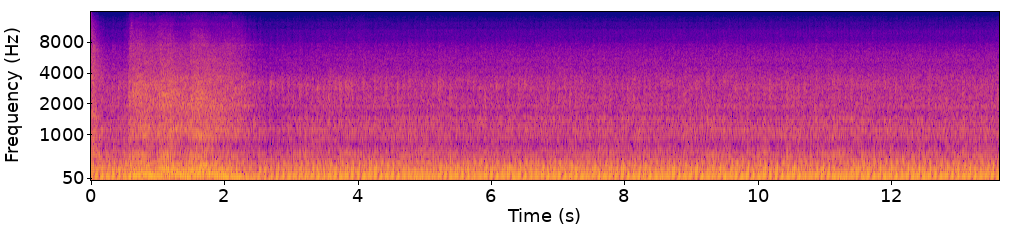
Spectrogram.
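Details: Kawasaki KFX400 single running after crankcase replacement and rebuild, carburetor still leaking fuel, water-pump coolant drain found loose: short rev burst, then steady, even idle with regular firing, no knock or clatter; healthy motor.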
